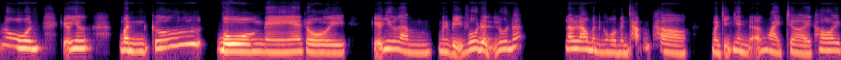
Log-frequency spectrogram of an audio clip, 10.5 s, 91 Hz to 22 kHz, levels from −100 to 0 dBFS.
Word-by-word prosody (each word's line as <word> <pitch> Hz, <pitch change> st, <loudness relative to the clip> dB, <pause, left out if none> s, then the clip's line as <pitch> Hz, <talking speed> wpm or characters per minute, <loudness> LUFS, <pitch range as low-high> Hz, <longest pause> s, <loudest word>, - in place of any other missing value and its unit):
luôn. 280 Hz, -8 st, +2 dB, 0.3 s
Kiểu 240 Hz, -, -2 dB
như 275 Hz, +1 st, +3 dB, 0.4 s
mình 220 Hz, -3 st, +2 dB
cứ 290 Hz, +5 st, -1 dB, 0.5 s
buồn 205 Hz, -2 st, +8 dB
nè, 195 Hz, +1 st, -2 dB
rồi, 190 Hz, -1 st, -1 dB, 0.3 s
kiểu -, -, -2 dB
như 260 Hz, 0 st, +1 dB
là, 220 Hz, -4 st, -2 dB, 0.4 s
mình 205 Hz, -3 st, -5 dB
bị 180 Hz, -, -2 dB
vô 245 Hz, +7 st, 0 dB
định 240 Hz, -, +1 dB
luôn 255 Hz, +3 st, -2 dB
á. 340 Hz, +6 st, -4 dB, 0.5 s
Lâu 260 Hz, +1 st, 0 dB
lâu 255 Hz, -1 st, +1 dB
mình 230 Hz, -3 st, -2 dB
ngồi 190 Hz, -1 st, -6 dB
mình 180 Hz, 0 st, -6 dB
thẫn 210 Hz, -, -4 dB
thờ, 190 Hz, -5 st, -3 dB, 0.3 s
mình 195 Hz, -2 st, -5 dB
chỉ 170 Hz, -, -7 dB
nhìn 215 Hz, -6 st, -3 dB
ở -, -, -6 dB
ngoài 210 Hz, -5 st, -5 dB
trời 180 Hz, -4 st, -6 dB
thôi 230 Hz, -1 st, -4 dB
210 Hz, 175 wpm, -19 LUFS, 195-255 Hz, 0.5 s, buồn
